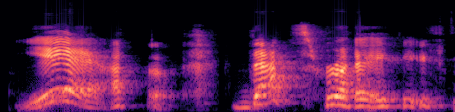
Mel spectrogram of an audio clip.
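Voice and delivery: high, loud, laughing "yeah, that's right"; laughing agreement. Retold or imitated. Agreeing with the nurse about the doctor, laughing loudly. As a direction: cheer it through a laugh.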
